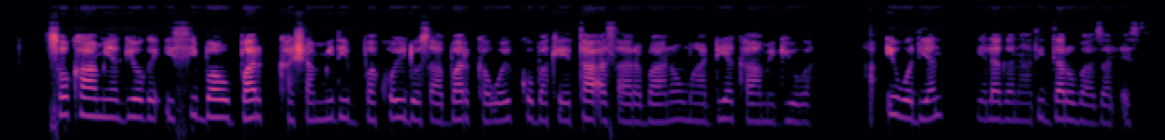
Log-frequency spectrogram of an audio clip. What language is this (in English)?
Wolaytta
